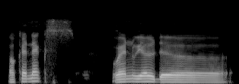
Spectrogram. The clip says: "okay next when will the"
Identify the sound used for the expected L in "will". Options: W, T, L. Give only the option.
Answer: L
